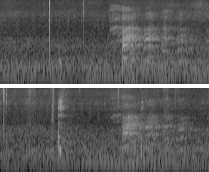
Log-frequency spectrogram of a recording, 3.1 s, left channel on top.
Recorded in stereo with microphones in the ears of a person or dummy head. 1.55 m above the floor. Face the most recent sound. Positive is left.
turn(degrees=80)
